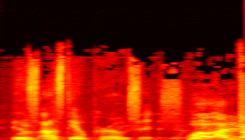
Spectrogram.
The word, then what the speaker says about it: osteoporosis: It was osteoporosis. Well, I didn't know how to pronounce it.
